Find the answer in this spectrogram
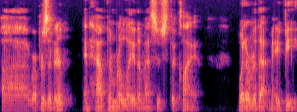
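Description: Captured in a very clean recording with a silent background, a man with an American accent speaks at a fairly low pitch with vocal fry. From Houston, Texas. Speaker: real estate broker. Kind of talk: interview.

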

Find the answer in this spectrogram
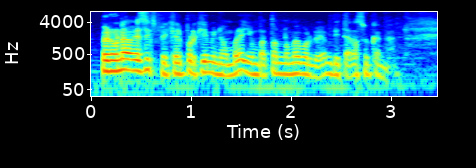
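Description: Talking at a very fast pace, a man sounds somewhat breathy, with a fairly high pitch and ordinary pitch variation. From Mexico, State of Mexico (Ecatepec). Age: 20s. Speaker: YouTuber. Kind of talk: casual chat.

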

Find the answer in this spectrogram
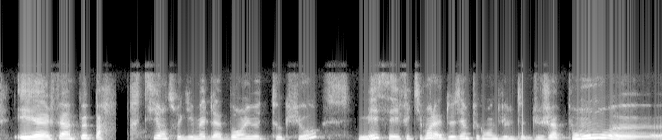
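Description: A woman's ordinary speaking voice, fairly quick in pace, with lively intonation. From Paris, France. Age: 40s. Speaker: expat cooking workshop host. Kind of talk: interview conversation.

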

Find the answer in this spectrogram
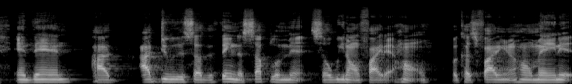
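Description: A man's medium-pitched voice, bright and sharp in tone, with vocal fry and monotone, flat intonation, on a very clean recording with a silent background. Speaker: podcast co-host. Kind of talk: casual chat.

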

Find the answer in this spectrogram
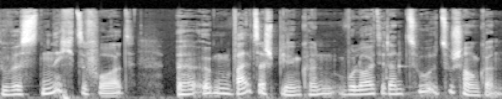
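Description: On a very clean recording with a silent background, a man with a fairly high pitch and a dark, mellow tone speaks at a moderate pace, with lively intonation and very even loudness. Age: 20s. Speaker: podcast host. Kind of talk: casual monologue. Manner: hesitant, many fillers.

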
